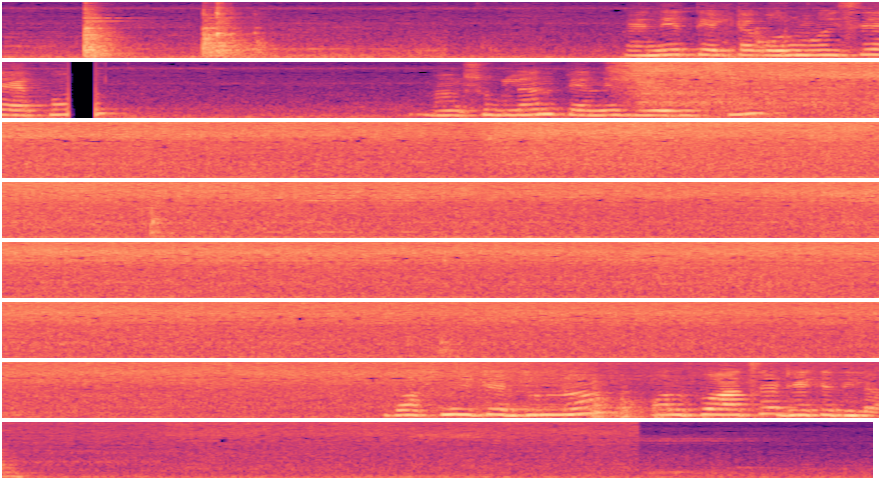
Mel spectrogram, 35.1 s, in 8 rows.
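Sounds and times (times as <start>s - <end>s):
chicken sizzling in oil: 7.4s - 33.9s.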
